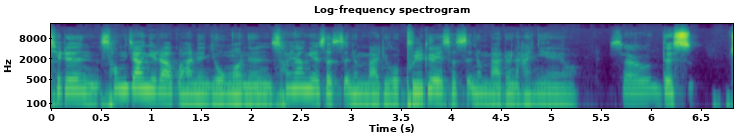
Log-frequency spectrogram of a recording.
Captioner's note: speaking in Korean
